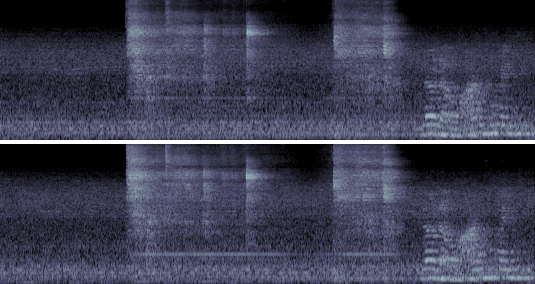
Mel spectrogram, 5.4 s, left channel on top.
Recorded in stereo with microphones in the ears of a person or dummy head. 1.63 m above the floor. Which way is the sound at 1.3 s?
40° right (ahead or behind).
